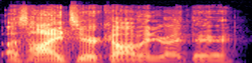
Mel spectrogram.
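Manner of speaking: ordinary talk, nothing marked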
